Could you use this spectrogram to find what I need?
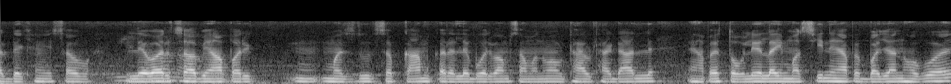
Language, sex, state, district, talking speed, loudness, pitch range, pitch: Maithili, male, Bihar, Lakhisarai, 210 wpm, -16 LUFS, 130-135 Hz, 130 Hz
